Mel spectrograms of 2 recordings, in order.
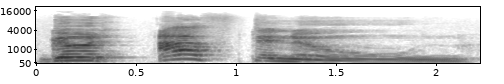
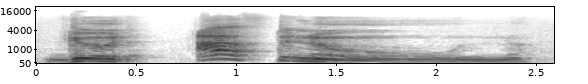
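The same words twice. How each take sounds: First: Slow, careful teacher model; slow model phrase. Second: Slow, lower repeat. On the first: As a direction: spell it out slowly. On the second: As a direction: repeat it slowly, a bit lower. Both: Shown as a demonstration. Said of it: "tu dis".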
